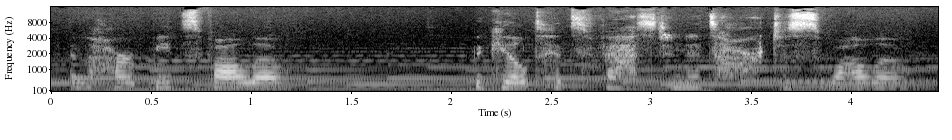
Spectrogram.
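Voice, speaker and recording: Clear music is heard behind the voice. The speaker is a woman. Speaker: church member. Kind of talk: spoken word poetry. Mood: emotional, near tears, pleading. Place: studio.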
